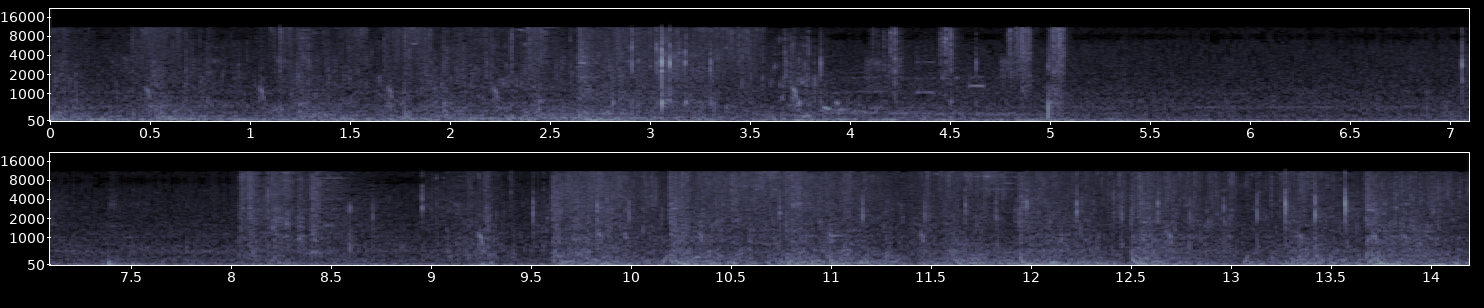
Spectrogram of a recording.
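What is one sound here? A pickaxe strikes and shatters objects with sharp cracks.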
